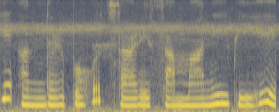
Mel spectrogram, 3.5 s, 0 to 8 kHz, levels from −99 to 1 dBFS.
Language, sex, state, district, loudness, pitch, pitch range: Hindi, female, Arunachal Pradesh, Papum Pare, -13 LUFS, 205 Hz, 195-240 Hz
